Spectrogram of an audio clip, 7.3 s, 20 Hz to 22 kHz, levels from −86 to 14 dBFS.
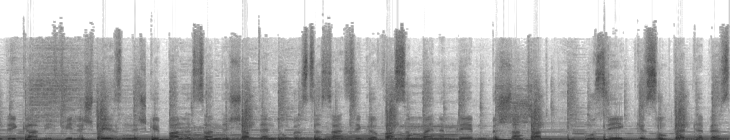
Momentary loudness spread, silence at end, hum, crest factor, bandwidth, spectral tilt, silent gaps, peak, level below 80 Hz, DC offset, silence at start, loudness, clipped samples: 3 LU; 0 s; none; 10 dB; 18.5 kHz; -4.5 dB/octave; none; 0 dBFS; -18 dBFS; under 0.1%; 0 s; -11 LUFS; 0.2%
